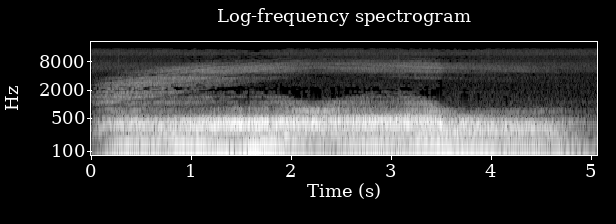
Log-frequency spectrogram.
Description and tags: alien otherworldly space
alien, otherworldly, space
